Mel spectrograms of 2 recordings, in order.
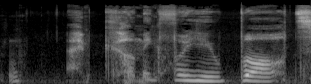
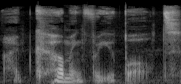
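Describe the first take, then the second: First: It is said in a plain, normal voice. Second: It is said in a put-on scary voice.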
